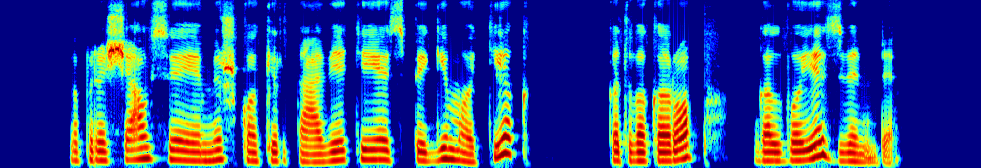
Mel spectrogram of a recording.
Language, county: Lithuanian, Panevėžys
